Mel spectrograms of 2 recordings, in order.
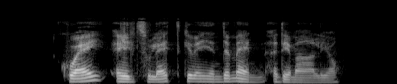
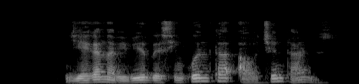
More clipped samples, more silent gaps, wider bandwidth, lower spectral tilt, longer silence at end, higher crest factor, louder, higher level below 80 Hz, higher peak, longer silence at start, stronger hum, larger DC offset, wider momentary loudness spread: neither; neither; first, 9.4 kHz vs 8.4 kHz; about the same, -5 dB/octave vs -5 dB/octave; first, 0.6 s vs 0.3 s; about the same, 22 dB vs 20 dB; first, -23 LUFS vs -32 LUFS; second, -68 dBFS vs -62 dBFS; first, -2 dBFS vs -12 dBFS; about the same, 0.6 s vs 0.65 s; neither; neither; first, 14 LU vs 11 LU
